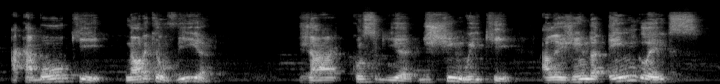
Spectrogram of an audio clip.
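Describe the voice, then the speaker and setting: A man with a Brazilian Portuguese accent, an interview guest telling stories casually with lively hesitations. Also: lowish voice. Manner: chatty, lively, with frequent hesitations. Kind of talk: casual storytelling. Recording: roomy echoey room.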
